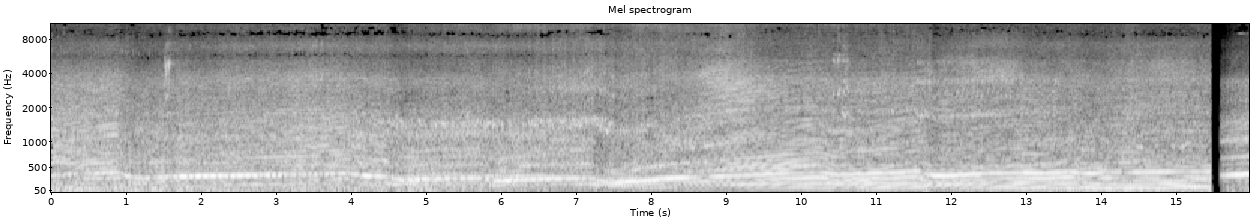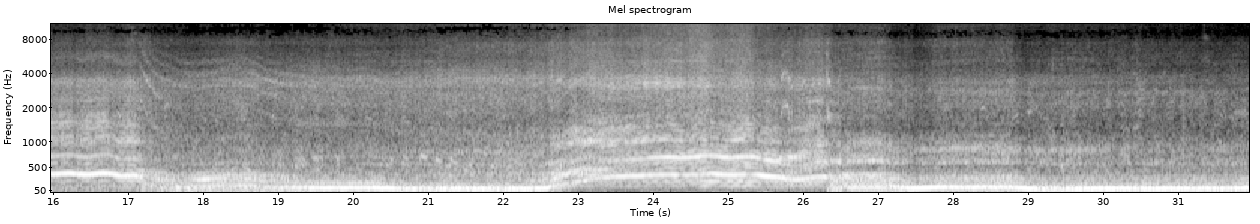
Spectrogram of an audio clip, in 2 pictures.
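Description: Car engine revving hard and held at high revs with a wavering pitch during a burnout. After a sudden cut, a classic American car's engine blips up and down, revs up once more and falls, then runs at a low rumble as the car pulls away.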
